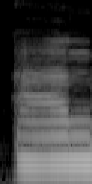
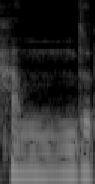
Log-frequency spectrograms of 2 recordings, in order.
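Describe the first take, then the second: First: The word starts with a gentle glottal catch. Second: The word starts with a breathy h sound. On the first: The speaker calls it right. "just a nice gentle um, uh, glottal at the very beginning" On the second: The speaker calls it wrong. "we don't really want to sing hand there"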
